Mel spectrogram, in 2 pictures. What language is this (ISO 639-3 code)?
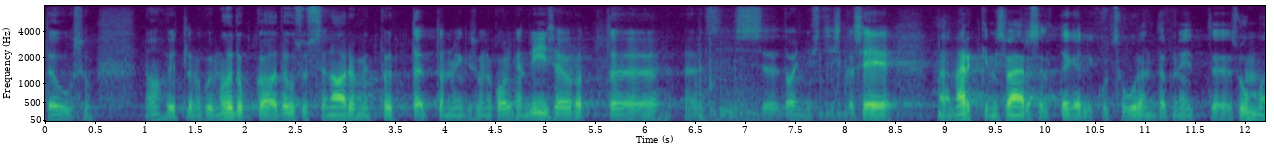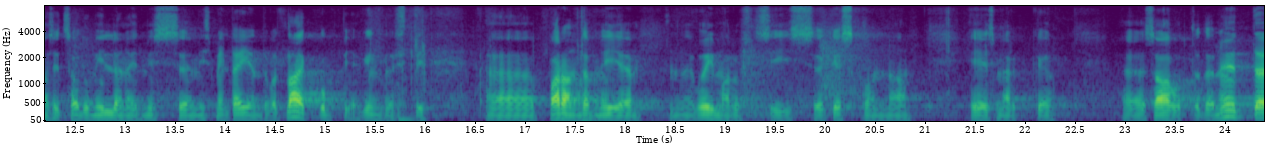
est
